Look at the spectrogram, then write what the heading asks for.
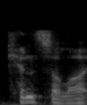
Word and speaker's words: Kinsella: it's uh irish so it's pronounced kinsella in uh in ireland over here yeah we do say kinsella over here that's not when i've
